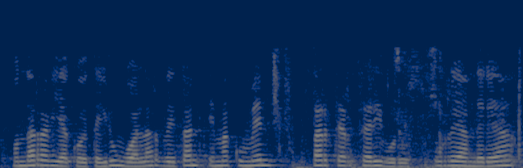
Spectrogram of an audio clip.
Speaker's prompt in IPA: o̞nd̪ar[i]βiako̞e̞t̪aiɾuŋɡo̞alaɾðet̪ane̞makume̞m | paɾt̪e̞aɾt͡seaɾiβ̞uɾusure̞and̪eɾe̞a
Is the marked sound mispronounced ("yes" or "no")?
yes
